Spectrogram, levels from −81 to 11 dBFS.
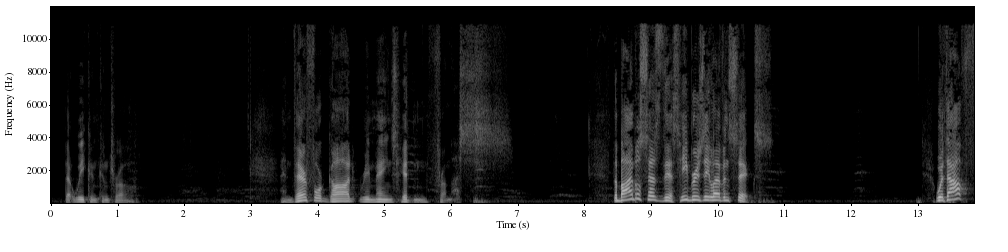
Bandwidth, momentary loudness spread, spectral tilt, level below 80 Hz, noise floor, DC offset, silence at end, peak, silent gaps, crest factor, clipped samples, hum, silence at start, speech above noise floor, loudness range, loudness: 11.5 kHz; 21 LU; -5.5 dB/octave; -68 dBFS; -71 dBFS; under 0.1%; 0 s; -6 dBFS; none; 22 dB; under 0.1%; none; 0.25 s; 45 dB; 14 LU; -25 LUFS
